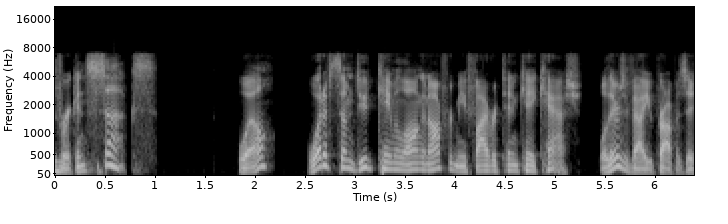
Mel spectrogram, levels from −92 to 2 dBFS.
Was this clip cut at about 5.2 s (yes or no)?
yes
